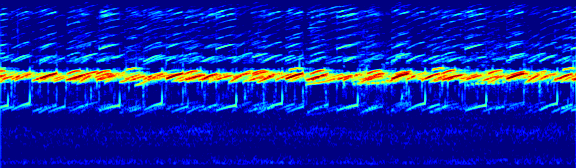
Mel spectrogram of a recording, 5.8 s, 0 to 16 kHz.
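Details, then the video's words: Northern spring peepers calling in a dense chorus at dusk, 18 May 2020, beside the Chezzetcook salt marsh wetlands in West Chezzetcook, Nova Scotia, Canada; high rising peeps overlap continuously into a shrill, steady ringing wall of sound. "Northern Spring Peeper Chorus"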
